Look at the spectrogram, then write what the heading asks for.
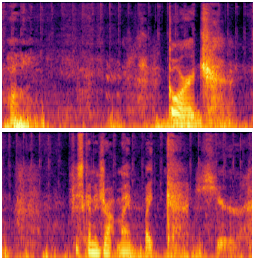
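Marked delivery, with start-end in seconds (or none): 4.3-6.6 whispering. Real, not acted. Quietly setting bike down.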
